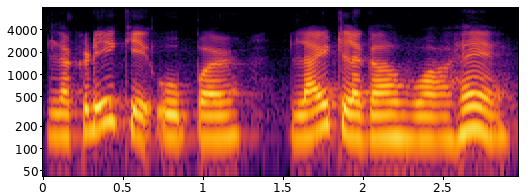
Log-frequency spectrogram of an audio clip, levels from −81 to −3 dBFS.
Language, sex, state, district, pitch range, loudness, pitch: Hindi, male, Mizoram, Aizawl, 140-165 Hz, -14 LUFS, 145 Hz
